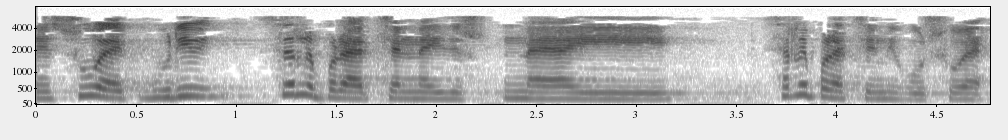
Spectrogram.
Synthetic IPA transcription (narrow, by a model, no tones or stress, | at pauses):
sue̞kɡuɾi | se̞rlep̬oɾat͡se̞najðunaj | se̞rlepoɾat͡send̪iɣ̞usue̞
